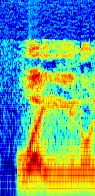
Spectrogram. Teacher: في ناس يقولون ويل فيفخمون الواو وهي مش مفخمة.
